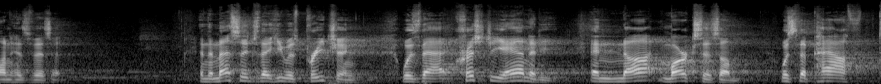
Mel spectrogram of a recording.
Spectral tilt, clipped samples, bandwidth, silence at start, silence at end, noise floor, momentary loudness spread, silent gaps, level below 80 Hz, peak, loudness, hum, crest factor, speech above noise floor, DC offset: -0.5 dB/octave; under 0.1%; 20 kHz; 0 s; 0 s; -49 dBFS; 10 LU; none; -64 dBFS; 0 dBFS; -17 LUFS; none; 20 dB; 30 dB; under 0.1%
